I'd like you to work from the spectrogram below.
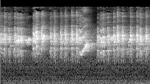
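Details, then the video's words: Red-whiskered bulbul pouring out a continuous chattering song of quick, bright whistled notes, one phrase sliding downward near the middle, with hardly a break throughout. "chào mào ro kích bổi sung theo"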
